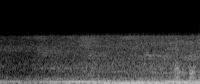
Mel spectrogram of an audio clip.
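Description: A motor vehicle engine idling steadily, a low even drone.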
